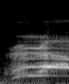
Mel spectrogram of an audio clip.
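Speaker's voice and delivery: loud, high, long roar; big dinosaur roar. Acted. Dinosaur opening up again, loud long roar. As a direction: open up and roar at full voice. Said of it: "he opens up again".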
